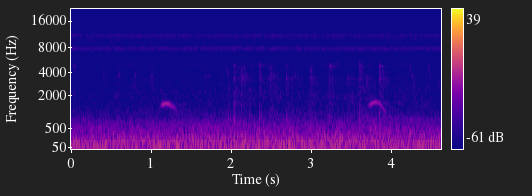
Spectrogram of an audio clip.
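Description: Two short, arched chirps from a bird, one about a second in and one near the end, over a steady low background hush.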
